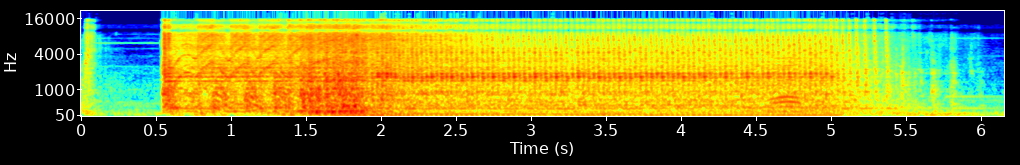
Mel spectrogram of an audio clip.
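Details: Engine start after refitting the accessory belt (crank, alternator, tensioner) that had previously broken: catches right away and settles into a steady even idle with no squeal, slap or flutter from the belt; normal start and idle.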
